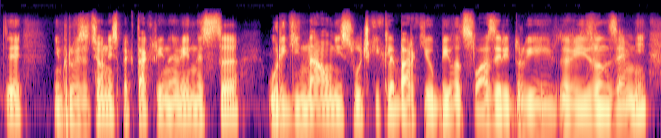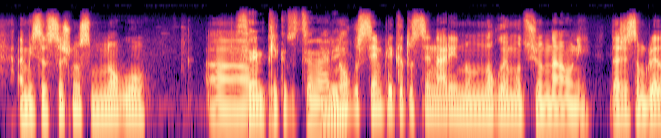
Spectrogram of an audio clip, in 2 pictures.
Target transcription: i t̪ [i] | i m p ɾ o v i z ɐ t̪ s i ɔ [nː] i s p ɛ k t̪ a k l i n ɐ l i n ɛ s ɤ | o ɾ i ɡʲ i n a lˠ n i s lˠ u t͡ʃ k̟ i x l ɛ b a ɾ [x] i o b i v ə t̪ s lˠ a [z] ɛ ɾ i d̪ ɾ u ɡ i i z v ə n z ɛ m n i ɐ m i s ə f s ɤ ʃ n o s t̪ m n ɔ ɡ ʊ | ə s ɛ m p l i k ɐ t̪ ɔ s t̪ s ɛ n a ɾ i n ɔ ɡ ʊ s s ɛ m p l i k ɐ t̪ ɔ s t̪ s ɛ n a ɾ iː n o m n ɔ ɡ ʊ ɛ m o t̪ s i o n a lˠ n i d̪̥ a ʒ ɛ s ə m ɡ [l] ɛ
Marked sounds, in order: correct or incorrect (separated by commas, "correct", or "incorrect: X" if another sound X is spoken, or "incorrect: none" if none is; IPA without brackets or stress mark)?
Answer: incorrect: ɛ, correct, incorrect: k, correct, correct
